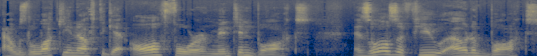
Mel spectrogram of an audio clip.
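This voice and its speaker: In a very clean recording with a silent background, a man with a Canadian accent uses an ordinary speaking voice, fairly high in pitch, with ordinary pitch variation and a moderate pace. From Canada. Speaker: toy customizer and collector. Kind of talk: casual video tutorial and showcase.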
